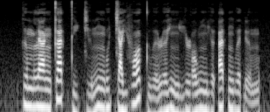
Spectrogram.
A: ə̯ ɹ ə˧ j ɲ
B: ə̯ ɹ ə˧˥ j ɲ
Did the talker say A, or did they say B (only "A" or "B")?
B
